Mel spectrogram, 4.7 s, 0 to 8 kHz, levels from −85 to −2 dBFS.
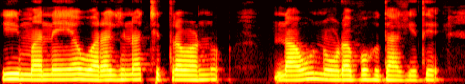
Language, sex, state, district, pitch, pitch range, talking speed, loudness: Kannada, female, Karnataka, Koppal, 170 Hz, 170-180 Hz, 75 wpm, -16 LUFS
